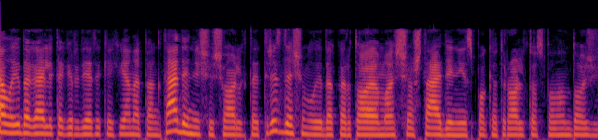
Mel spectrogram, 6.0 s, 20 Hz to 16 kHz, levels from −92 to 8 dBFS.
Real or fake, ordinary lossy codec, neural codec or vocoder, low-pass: real; AAC, 48 kbps; none; 7.2 kHz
